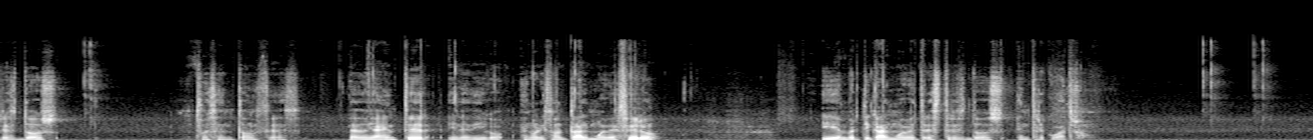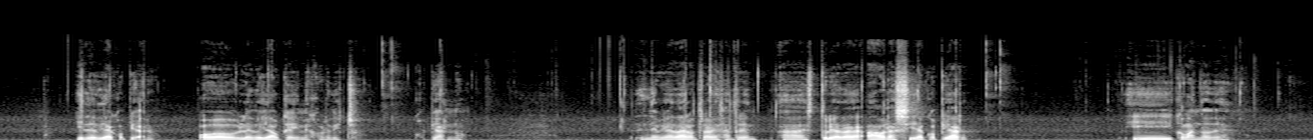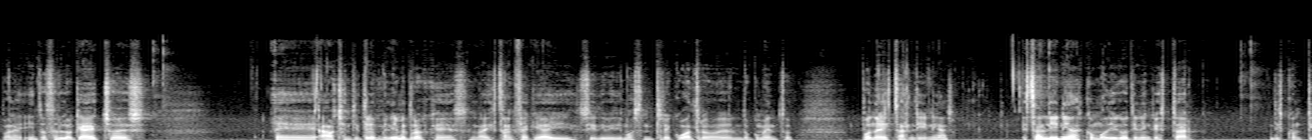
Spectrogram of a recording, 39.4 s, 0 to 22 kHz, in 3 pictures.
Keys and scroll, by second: 2.4 v, 3.7 Return, 5.5 o, 6.3 Tab, 8.2 3, 9.2 2, 10.0 shift+7, 10.3 4, 25.4 super+d.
